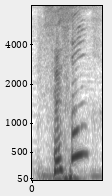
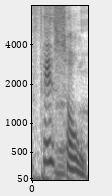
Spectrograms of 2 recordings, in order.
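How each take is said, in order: First: It is said with a French accent. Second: It is said with an English accent.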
